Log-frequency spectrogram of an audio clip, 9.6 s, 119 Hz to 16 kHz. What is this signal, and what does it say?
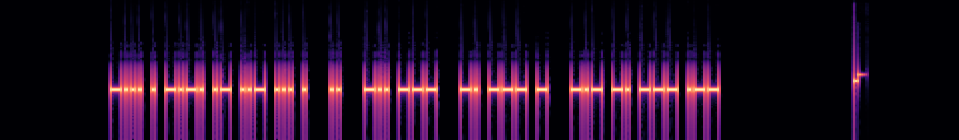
Morse code, heard as a keyed tone, about 34 wpm, 700 Hz. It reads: BECAUSE I DO NOT KNOW
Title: Sets of 5 Words Encore2 35wpm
